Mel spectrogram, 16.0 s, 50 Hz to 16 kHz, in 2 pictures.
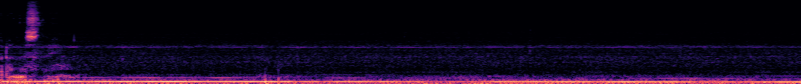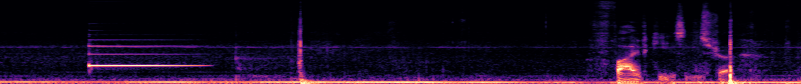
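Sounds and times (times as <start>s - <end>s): steady low hum: 0.0s - 16.0s
electronic chime: 8.9s - 10.1s.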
